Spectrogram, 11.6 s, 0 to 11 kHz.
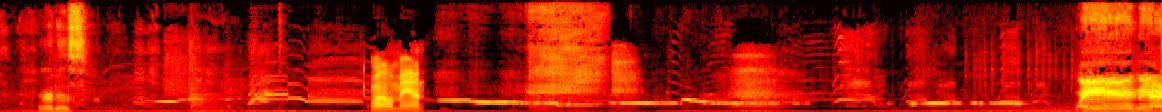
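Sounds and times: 
speech: 0:00.4 - 0:01.0, 0:03.7 - 0:04.3, 0:10.8 - 0:11.6
person whistling a TV theme tune: 0:04.4 - 0:10.7.

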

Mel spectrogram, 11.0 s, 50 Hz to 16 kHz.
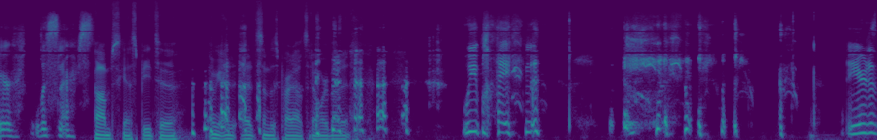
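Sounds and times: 
speech: 0:00.0 - 0:05.0, 0:05.8 - 0:06.9, 0:07.7 - 0:09.9, 0:10.6 - 0:10.9
laughter: 0:01.4 - 0:05.1
harsh rasping coughing: 0:02.6 - 0:04.6, 0:07.6 - 0:10.1.

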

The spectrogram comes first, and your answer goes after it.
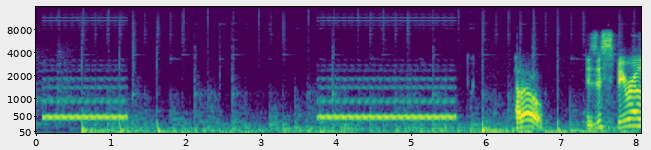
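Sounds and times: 
phone call connecting sounds: 0:00.0 - 0:01.2, 0:03.8 - 0:05.9
rapid phone dialing beeps: 0:00.0 - 0:01.2, 0:03.8 - 0:05.6
phone ringing tone: 0:00.0 - 0:01.4, 0:03.8 - 0:05.7
speech: 0:06.4 - 0:08.0.

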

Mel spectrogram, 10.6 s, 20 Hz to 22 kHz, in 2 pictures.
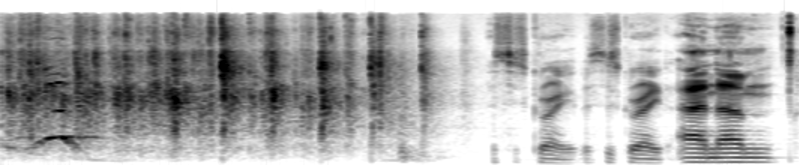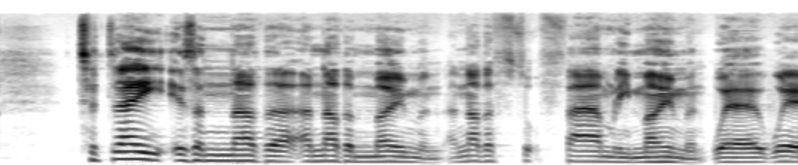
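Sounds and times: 
scattered whoops: 0:00.0 - 0:00.8
audience cheering: 0:00.0 - 0:02.7
crowd applauding: 0:00.0 - 0:03.2
speech: 0:03.6 - 0:05.3, 0:05.9 - 0:10.6.

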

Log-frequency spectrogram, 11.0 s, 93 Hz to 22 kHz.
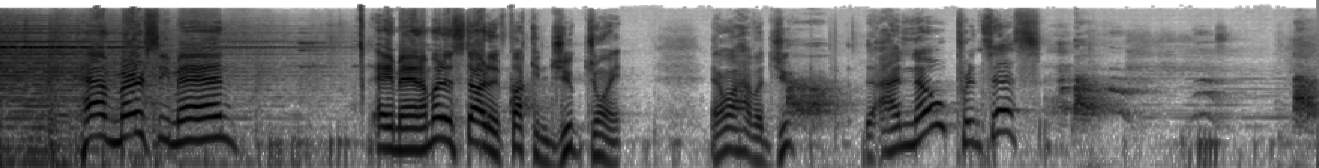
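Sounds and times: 
speech: 0:00.7 - 0:02.1, 0:03.1 - 0:05.2, 0:06.0 - 0:09.2
dogs barking: 0:06.5 - 0:07.1, 0:08.8 - 0:10.9.

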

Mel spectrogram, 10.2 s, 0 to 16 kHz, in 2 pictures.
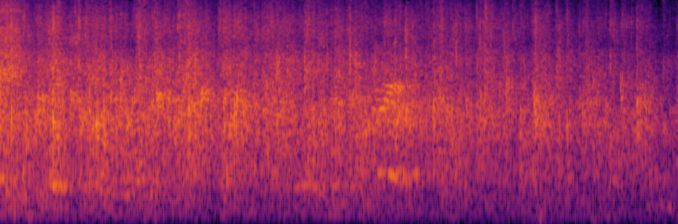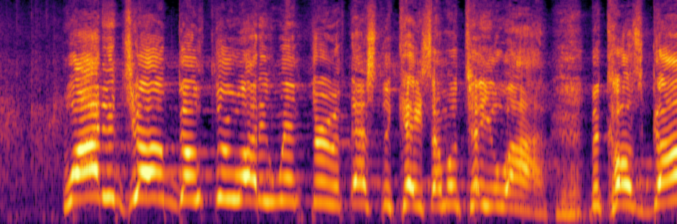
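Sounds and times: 
audience clapping hands: 0:00.0 - 0:06.0
speech: 0:05.6 - 0:10.1.

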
